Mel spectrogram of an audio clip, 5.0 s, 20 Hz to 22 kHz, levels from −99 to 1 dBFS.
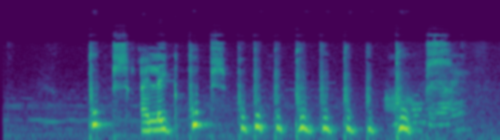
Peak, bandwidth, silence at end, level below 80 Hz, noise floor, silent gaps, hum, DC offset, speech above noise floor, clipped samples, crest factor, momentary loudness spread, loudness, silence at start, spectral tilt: -6 dBFS; 9.2 kHz; 0.4 s; -58 dBFS; -58 dBFS; none; none; under 0.1%; 34 dB; under 0.1%; 20 dB; 14 LU; -24 LUFS; 0.9 s; -5 dB/octave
